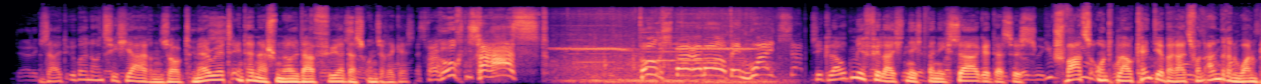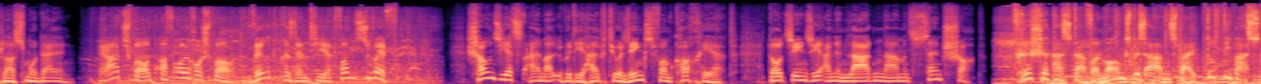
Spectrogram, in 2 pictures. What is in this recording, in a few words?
german male voices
